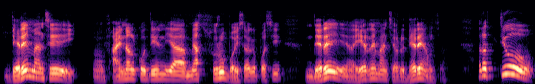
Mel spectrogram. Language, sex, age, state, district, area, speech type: Nepali, male, 45-60, West Bengal, Kalimpong, rural, spontaneous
